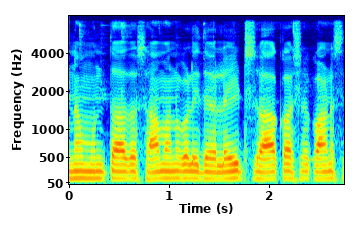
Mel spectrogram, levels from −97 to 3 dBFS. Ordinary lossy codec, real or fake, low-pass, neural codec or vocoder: none; real; 7.2 kHz; none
